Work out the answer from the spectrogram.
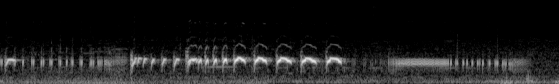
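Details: Zebra dove, local bird, singing loudly as bait for other doves: quick staccato pulses speed into ringing, rising-falling hooked notes with overtones, then a steady buzzy trill.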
